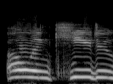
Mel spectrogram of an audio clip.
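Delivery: high, loud anguished cry. A narrator's reading. Gilgamesh crying out over dead Enkidu, high and loud. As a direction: cry his friend's name in grief. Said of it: "he cried".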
